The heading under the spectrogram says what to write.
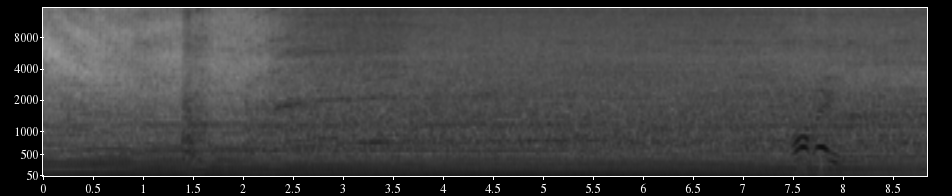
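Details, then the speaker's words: Silent-type generator with 100% copper winding under 2,000 W plus 1,600 W loads together: steady low hum holding even speed, no surging or hunting; handles the load fine. "Bali wala. Okay na po, sir."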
